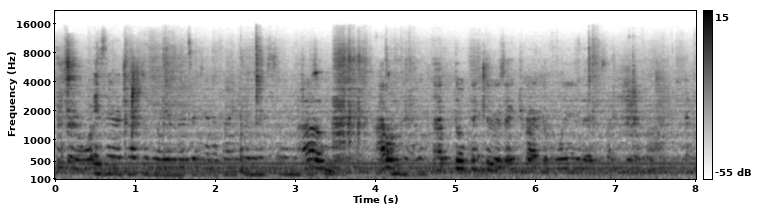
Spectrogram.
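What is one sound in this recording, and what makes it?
A man speaks from across the room.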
